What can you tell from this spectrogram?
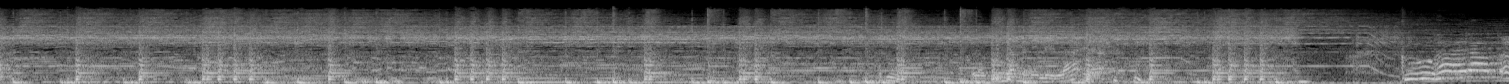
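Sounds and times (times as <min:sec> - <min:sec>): steady drum beat: 0:00.0 - 0:13.5
bass line: 0:00.0 - 0:15.0.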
